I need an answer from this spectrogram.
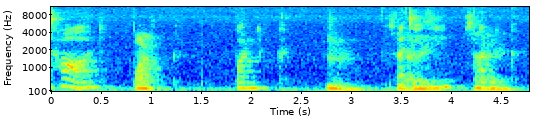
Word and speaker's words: palk: If you just randomly say, let's say this Palk, Palk. palk, Palk. so soft. Palk.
